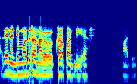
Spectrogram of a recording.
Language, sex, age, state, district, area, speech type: Telugu, female, 60+, Andhra Pradesh, Kadapa, rural, conversation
